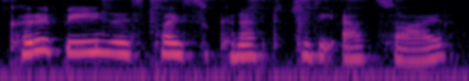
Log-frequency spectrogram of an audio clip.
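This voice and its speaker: A woman's voice: high-pitched, fairly quick, darkish tone. A young woman playing through a story game, reading the text aloud earnestly and breaking off into crude, swearing jokes.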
